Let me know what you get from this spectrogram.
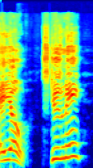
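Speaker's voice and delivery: very loud, very high, booming, drawn-out yell. Shouting out to dads, the speaker acts out a dad raising his voice. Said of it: "The dads that just raised their voice".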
